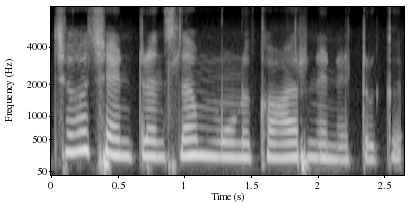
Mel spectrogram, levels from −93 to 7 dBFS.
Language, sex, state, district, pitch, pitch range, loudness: Tamil, female, Tamil Nadu, Nilgiris, 230 Hz, 215-250 Hz, -15 LUFS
